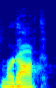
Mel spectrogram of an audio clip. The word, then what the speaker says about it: Murdaugh: is a disgraced and I keep saying Murdoch because that's how it's spelled but it's Murdock that's how they pronounce it is charged with killing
